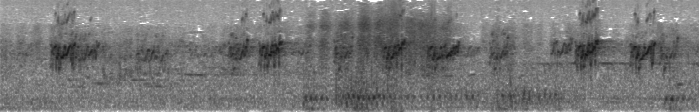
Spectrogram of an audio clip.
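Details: Chatty, actively singing parakeet giving short bright warbled chirps in separate bursts about every half second to second, some doubled, with quieter squeaky notes between them.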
